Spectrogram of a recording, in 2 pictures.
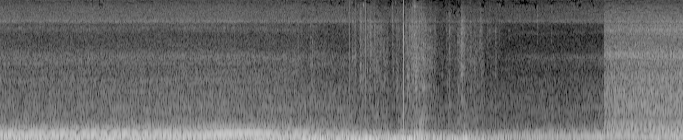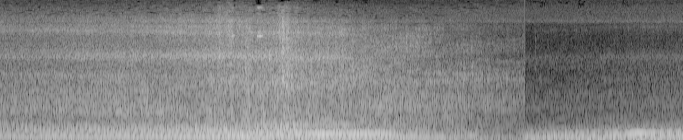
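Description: A lifted truck on mud-terrain tires rolls over fresh concrete, giving a loud, continuous rumbling hum that swells and fades as the truck moves, with no voices.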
